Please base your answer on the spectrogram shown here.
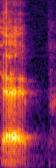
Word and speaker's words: app: जैसे APP ऐप या BAT बैट। ऐप में ए शुरू में है, बाद में PP है, कॉन्सोनेंट है, उच्चारण हो रहा है ए। इसे एप नहीं कहेंगे, ऐप कहेंगे।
